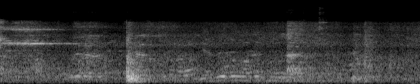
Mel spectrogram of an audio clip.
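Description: Busy market ambience: scattered background voices of shoppers and vendors. A short, high, steady squeal sounds right at the start, and a single sharp knock comes just over a second in.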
